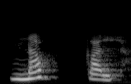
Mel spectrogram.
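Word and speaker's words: knuckle: नेप सेक है ना अब यहां पर भी के के साथ एन आया है के को साइलेंट रखेंगे नकल नकल और लास्ट की इ भी साइलेंट तो ये क्या है नकल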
